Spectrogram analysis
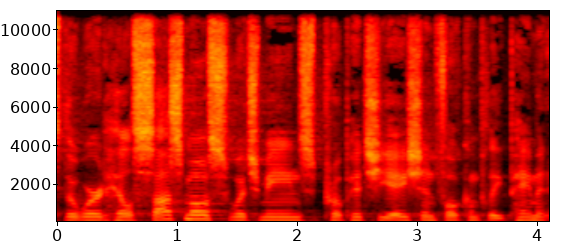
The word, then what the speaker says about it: propitiation: son to be the propitiation for our sins. It's a big $3 word, isn't it? Propitiation. Five syllables, wow.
